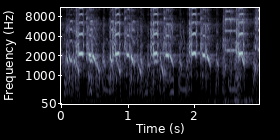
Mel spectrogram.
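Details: Francolin chicks, teetar, calling in a loud, repeated series of squawky, chirping notes with sharp upward-bent whistles, several bursts every half second or so, possibly indoors.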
